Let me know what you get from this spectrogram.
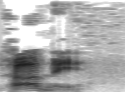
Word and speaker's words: Duchovny: David Duchovny, is that how you say it? – David Duchovny. – Yeah, Duchovny, showing up in drag.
